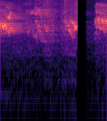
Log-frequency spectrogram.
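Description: Canaries chirp and squawk in a bright, close burst. The calls break off for a moment, then start again.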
